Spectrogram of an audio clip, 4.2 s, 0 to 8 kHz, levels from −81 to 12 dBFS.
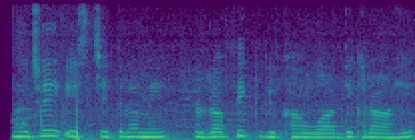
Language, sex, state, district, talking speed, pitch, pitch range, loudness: Hindi, female, Madhya Pradesh, Dhar, 145 wpm, 220 Hz, 215-235 Hz, -18 LUFS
